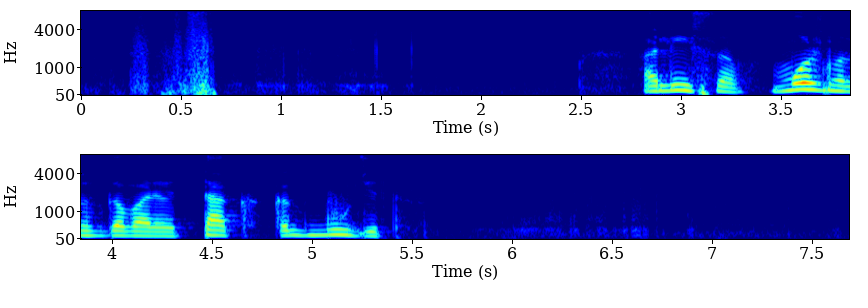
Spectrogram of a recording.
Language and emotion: Russian, angry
